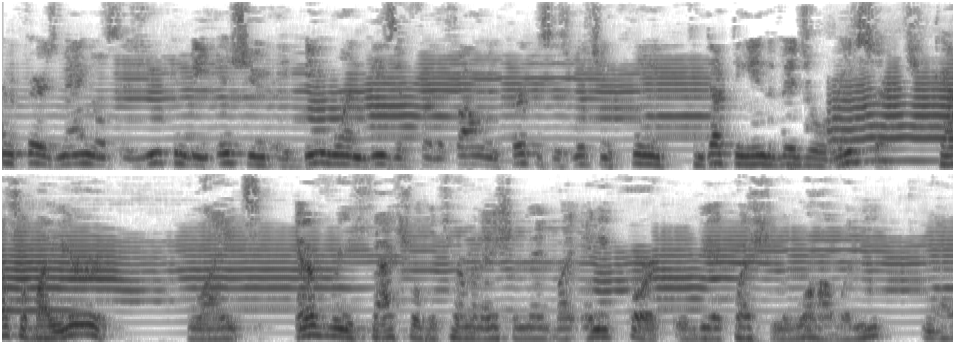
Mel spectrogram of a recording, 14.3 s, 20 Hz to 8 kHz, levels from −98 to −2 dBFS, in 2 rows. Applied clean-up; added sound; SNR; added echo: classical method log-MMSE.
